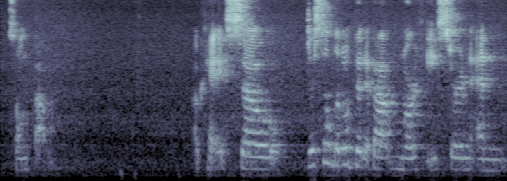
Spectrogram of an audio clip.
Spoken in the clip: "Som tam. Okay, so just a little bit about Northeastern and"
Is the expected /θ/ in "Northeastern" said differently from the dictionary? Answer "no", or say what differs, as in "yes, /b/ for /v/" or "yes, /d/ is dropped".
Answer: no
